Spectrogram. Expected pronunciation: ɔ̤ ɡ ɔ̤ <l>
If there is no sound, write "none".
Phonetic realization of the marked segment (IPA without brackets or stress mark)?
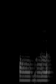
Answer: l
